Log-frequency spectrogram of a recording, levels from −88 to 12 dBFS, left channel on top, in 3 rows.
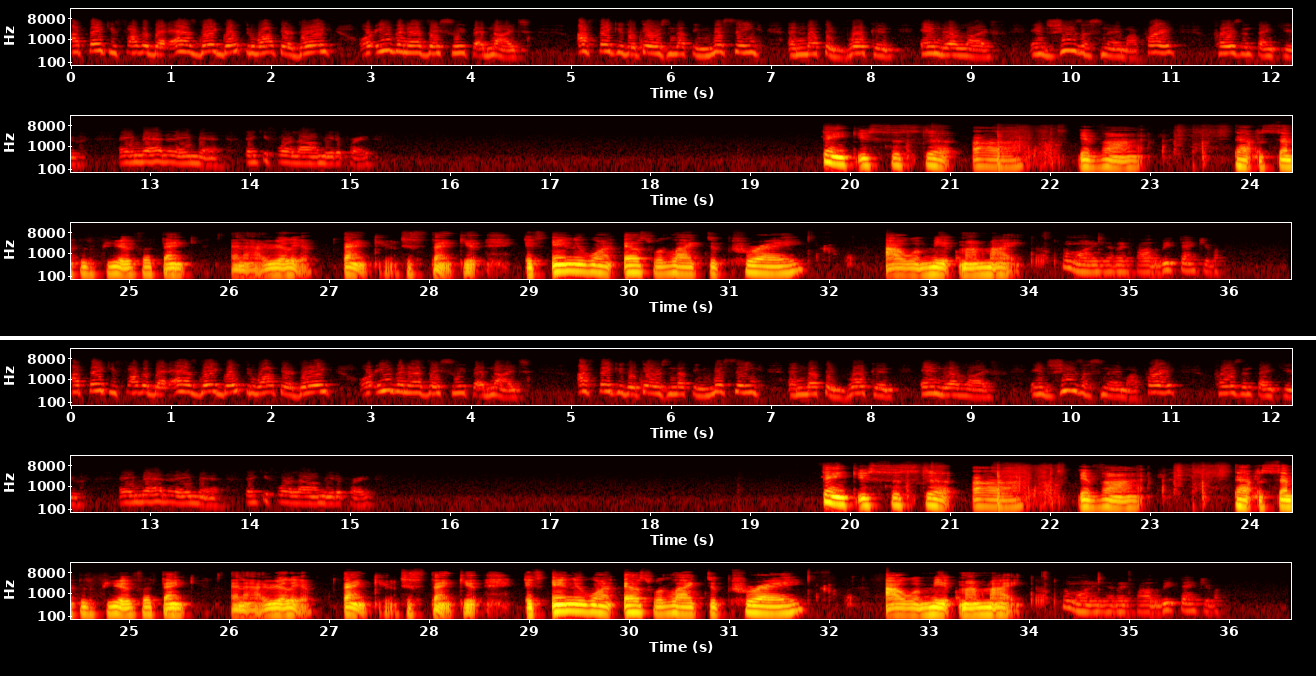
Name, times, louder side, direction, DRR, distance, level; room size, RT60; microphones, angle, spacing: voice 1, 0.0-4.6 5.1-8.2 8.5-9.3 9.6-11.0 11.4-12.3 12.7-15.2, left 1 dB, 30° left, 1.7 m, -41 dB
voice 2, 19.7-22.9 23.2-25.6 26.0-26.8 27.2-31.7 32.6-34.2, right 3 dB, 45° right, 0.5 m, -24 dB
voice 3, 34.3-35.9, left 2 dB, 60° left, 2.4 m, -40 dB
8.3 x 5.7 x 7.4 m
head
